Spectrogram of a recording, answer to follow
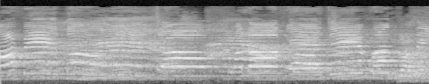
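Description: A few young girls singing a Bangla gojol (Islamic devotional song) together in unison, without instruments, drawing out long held notes.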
